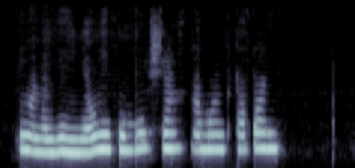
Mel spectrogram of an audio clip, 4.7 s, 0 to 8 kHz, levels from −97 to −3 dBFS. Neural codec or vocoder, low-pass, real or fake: codec, 44.1 kHz, 1.7 kbps, Pupu-Codec; 7.2 kHz; fake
